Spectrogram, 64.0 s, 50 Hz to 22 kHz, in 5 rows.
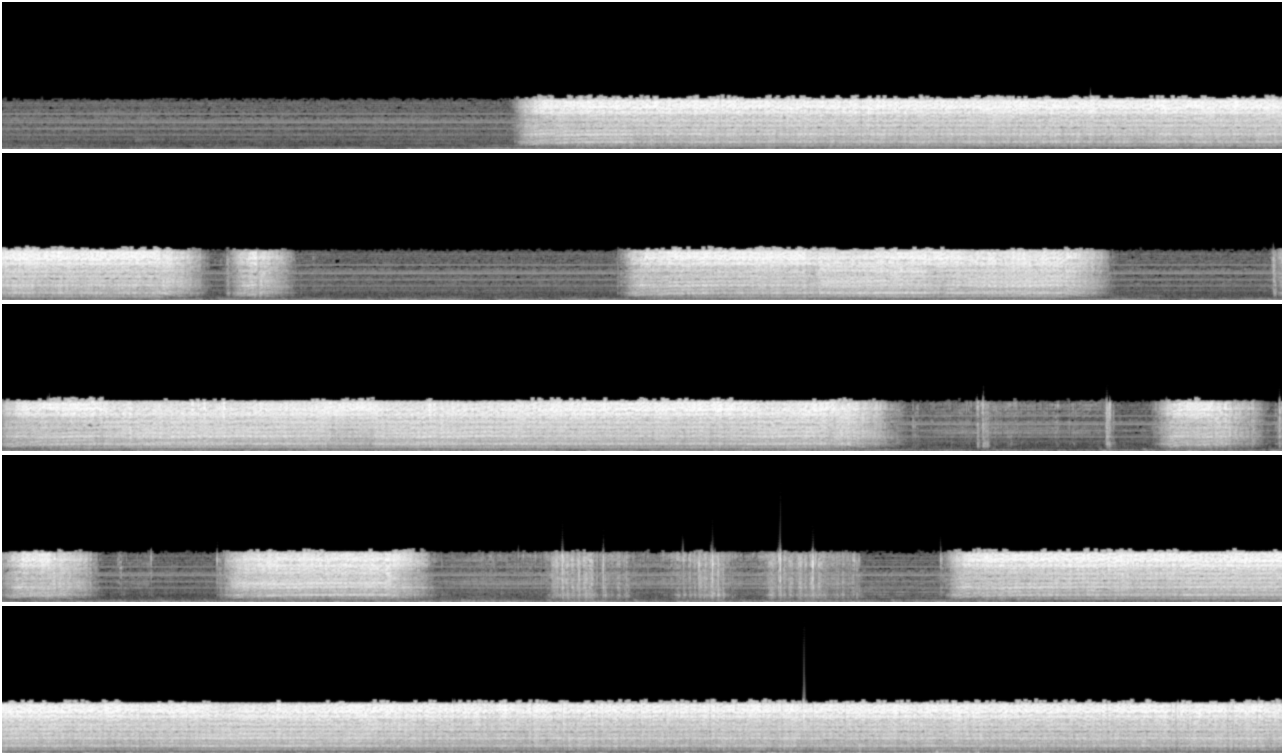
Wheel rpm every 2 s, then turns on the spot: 0, 0, 60, 160, 160, 160, 160, 50, 0, 60, 160, 120, 30, 160, 160, 160, 150, 10, 30, 30, 90, 40, 20, 20, 150, 160, 160, 160, 160, 160, 160, 160.
42-46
